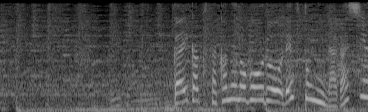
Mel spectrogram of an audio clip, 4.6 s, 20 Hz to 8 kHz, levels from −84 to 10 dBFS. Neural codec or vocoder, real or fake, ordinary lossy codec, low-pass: none; real; none; 7.2 kHz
